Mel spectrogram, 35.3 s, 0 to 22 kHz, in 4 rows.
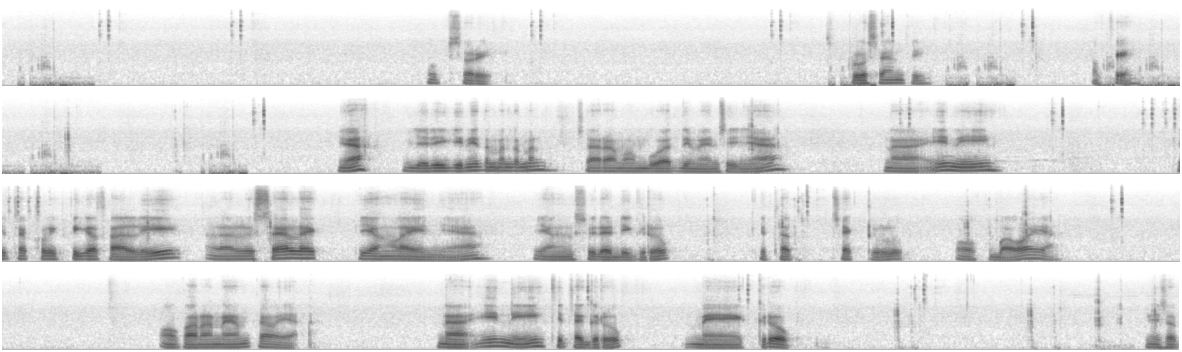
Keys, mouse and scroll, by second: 0.0 middle click, 0.6 click, 1.6 click, 3.8 click, 5.6 click, 6.1 scroll down 1, 6.4 middle click, 7.0 scroll up 1, 7.1 scroll down 1, 7.5 middle click, 8.2-9.1 scroll down 2, 9.2 shift+middle click, 10.2 scroll down 1, 10.5-14.2 shift+middle drag, 14.3 space, 15.4 click, 16.6 middle click, 17.3 click, 17.4 click, 17.6 click, 17.7 click, 20.1-21.5 ctrl+drag, 23.4 m, 23.5 click, 24.8 Escape, 25.2 space, 25.8 middle click, 30.7 right click, 31.9 click, 33.1 m, 33.2 click, 34.1 Escape, 34.6 space.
